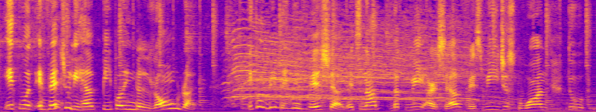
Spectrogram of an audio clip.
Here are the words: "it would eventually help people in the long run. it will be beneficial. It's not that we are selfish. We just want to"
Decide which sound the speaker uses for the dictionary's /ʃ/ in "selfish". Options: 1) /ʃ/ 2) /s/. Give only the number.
2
